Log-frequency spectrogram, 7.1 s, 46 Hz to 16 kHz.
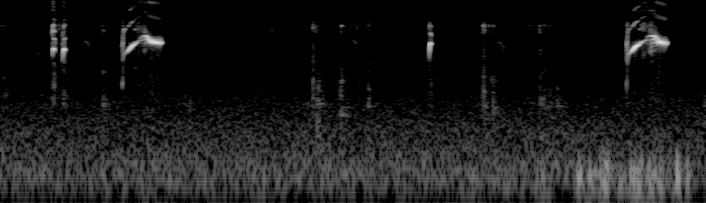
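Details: Grey-headed goldfinch giving sparse high notes: short clicks, then a bright rising whistled phrase near 1.5 seconds and another near the end, with quiet gaps between.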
